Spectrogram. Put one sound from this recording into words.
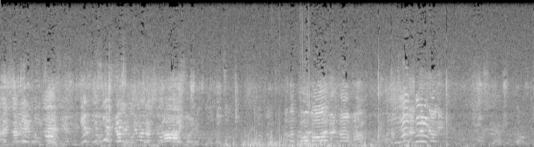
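Children shout and call out to each other across an open field.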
